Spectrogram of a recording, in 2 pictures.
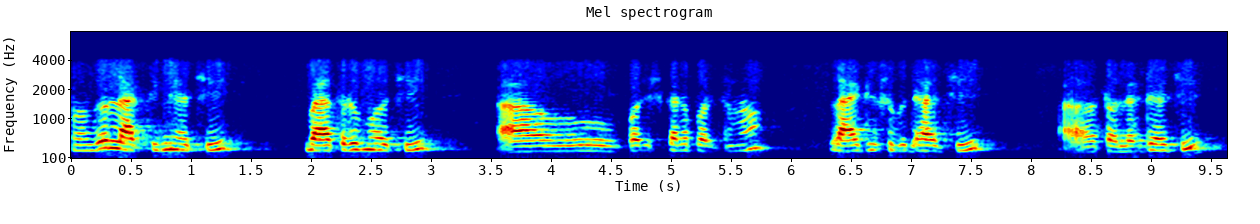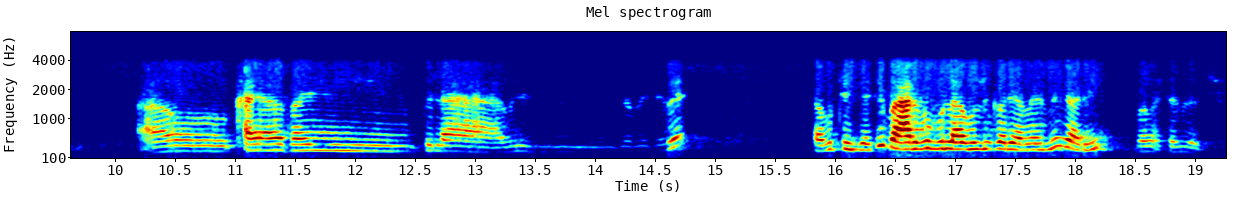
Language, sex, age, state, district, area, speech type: Odia, male, 60+, Odisha, Dhenkanal, rural, conversation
